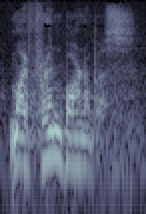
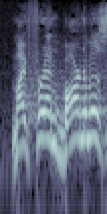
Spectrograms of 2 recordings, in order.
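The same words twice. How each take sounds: First: Much softer, lower, sorrowful naming of his friend; saddened. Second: Raised, astonished naming of his friend; amazed. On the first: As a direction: say it heavy with dismay. Zacchaeus saddened. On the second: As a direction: lift it in disbelief. Zacchaeus stunned by the news. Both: Acted.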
